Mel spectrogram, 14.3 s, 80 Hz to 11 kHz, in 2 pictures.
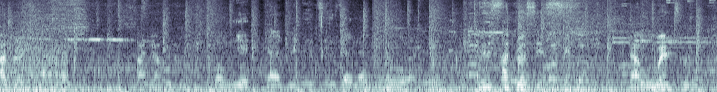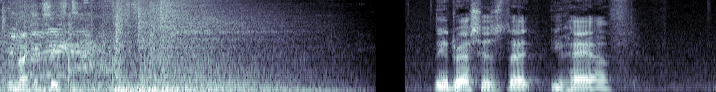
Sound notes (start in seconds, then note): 1.4 speaking native language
